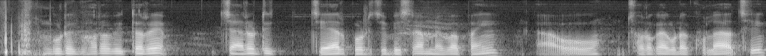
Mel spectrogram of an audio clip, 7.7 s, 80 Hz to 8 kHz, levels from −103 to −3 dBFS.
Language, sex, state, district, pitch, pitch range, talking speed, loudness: Odia, male, Odisha, Khordha, 110 Hz, 105-115 Hz, 110 wpm, -20 LUFS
